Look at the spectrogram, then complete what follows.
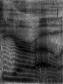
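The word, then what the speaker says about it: gyro: It's Euro. It's lamb meat. – It's pronounced Euro.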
